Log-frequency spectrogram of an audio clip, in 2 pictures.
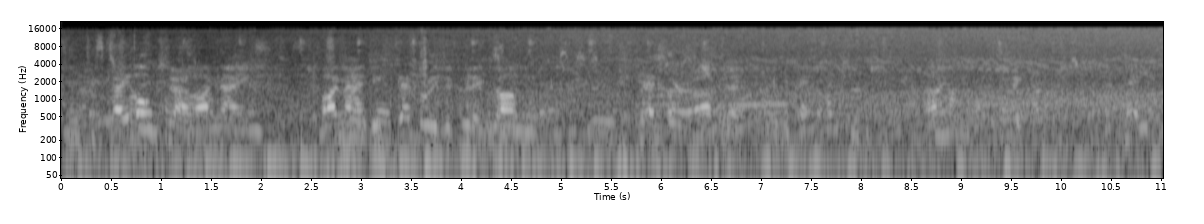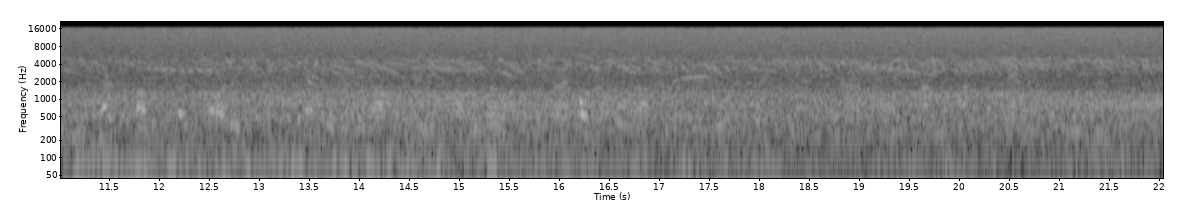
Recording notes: Stonehenge Solstice 2023 - a Neolithic Soundscape. I've tried to capture the mood and the soundscape.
